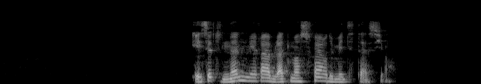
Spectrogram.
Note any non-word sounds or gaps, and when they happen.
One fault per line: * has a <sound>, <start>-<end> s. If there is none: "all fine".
all fine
